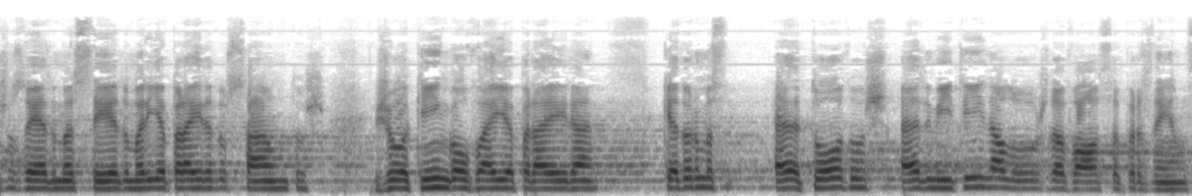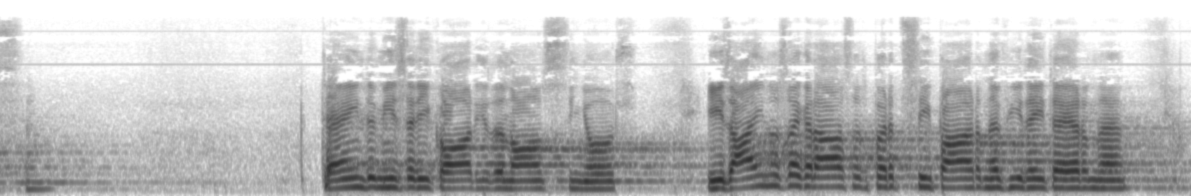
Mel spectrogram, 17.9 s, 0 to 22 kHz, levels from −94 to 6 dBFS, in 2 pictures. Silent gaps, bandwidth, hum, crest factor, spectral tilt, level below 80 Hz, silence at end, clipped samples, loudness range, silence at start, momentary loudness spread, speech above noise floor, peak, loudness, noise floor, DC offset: none; 14 kHz; none; 12 dB; -7.5 dB/octave; -64 dBFS; 0.05 s; under 0.1%; 6 LU; 0 s; 13 LU; 36 dB; -6 dBFS; -18 LUFS; -54 dBFS; under 0.1%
